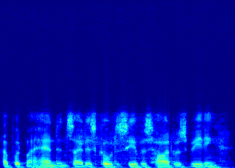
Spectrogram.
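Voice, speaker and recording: A man's voice: deep voice, flat delivery, rapid-fire, breathy edge. An actor playing an anxious, desperate married man with a guilty secret, in earnest, dramatic 1940s radio style. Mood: ashamed, desperate. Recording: dull, band-limited 1940s radio recording.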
